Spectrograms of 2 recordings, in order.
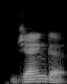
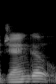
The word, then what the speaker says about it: Django: you know yeah i ain't just watched uh jenga oh django what how you say it oh yeah there's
